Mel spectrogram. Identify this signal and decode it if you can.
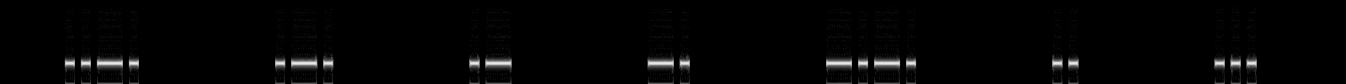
Morse code, heard as a keyed tone, about 15 wpm, spaced as for 5 wpm, 1000 Hz. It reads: FRANCIS
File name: qotdfiles / 5wpm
